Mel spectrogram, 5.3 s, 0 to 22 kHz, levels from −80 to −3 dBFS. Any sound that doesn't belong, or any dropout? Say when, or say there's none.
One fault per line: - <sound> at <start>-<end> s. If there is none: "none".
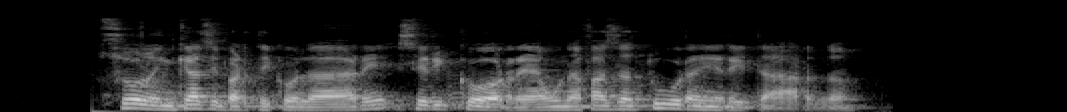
none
